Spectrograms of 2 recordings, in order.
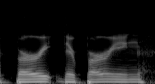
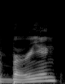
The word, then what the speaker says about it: burying: They're burying? Burying. You say it like that? Yeah, what? Am I dumb? Burying. Yeah, buried. Bury? Buried. Like like Crunch Berry?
